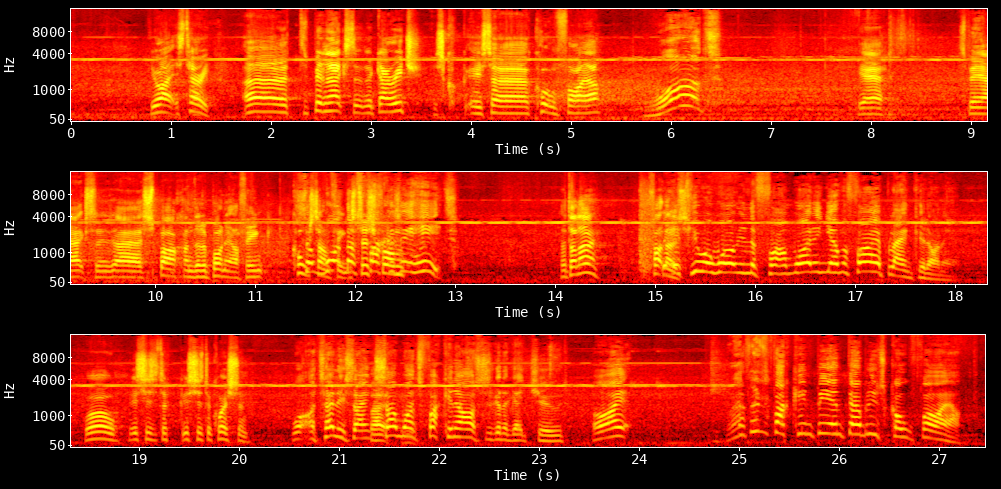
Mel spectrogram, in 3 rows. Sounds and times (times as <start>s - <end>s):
Speech: 0.8s - 6.5s, 7.9s - 8.2s, 8.9s - 13.0s, 14.1s - 14.4s, 15.0s - 23.9s, 24.9s - 27.2s.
